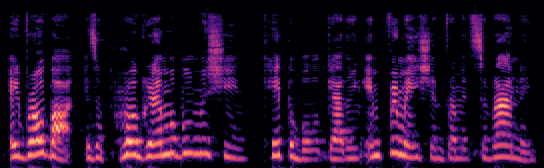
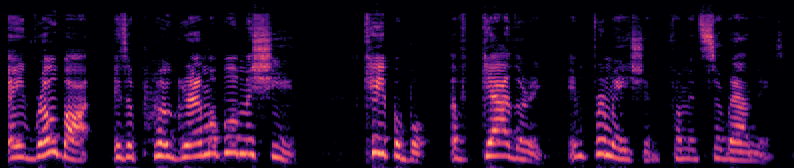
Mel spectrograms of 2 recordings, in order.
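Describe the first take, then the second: First: It is said at normal speed. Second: It is said slowly.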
